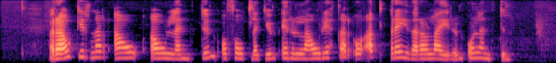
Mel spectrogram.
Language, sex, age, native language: Icelandic, female, 40-49, Icelandic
